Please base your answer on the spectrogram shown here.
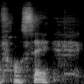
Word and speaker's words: français: français, vous voyez que la combinaison des 2 lettres AI fait le son est. Et donc, clairement, c'est un son qui sonne, ce n'est pas un son muet. Vous dites quelque chose de concret qui est, et donc vous allez mettre l'accent tonique à la fin. Vous dites français.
